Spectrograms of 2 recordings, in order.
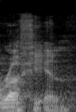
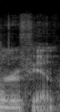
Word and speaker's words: Ruffian: What's so hard about Ruffian? Why do you keep saying Rufian?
